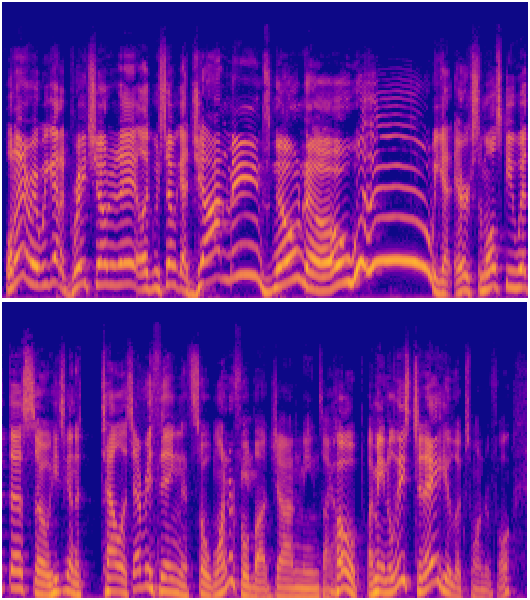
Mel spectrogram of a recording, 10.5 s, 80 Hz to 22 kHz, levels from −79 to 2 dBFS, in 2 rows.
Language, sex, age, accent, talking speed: English, male, 30-49, American, 270 wpm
